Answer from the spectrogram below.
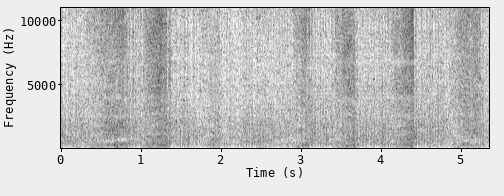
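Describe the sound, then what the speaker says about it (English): Electric Gatling-style minigun firing continuously in the Warframe video game, a dense, loud, rattling barrage with a fast steady rhythm and slight periodic swells, with no pauses. "This is a minigun. You know, electric Gatling gun."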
